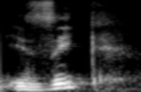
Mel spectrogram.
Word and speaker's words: язык: But in язык, which is language in Russian, because the stress sound is on ui, so ya de-stresses and becomes i.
